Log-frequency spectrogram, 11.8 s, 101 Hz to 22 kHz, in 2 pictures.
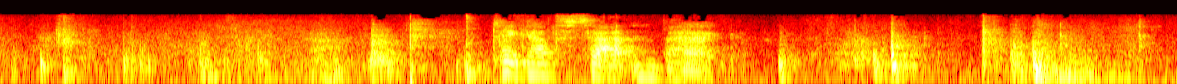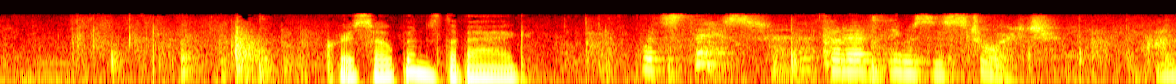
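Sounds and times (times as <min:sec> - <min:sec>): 
speech: 0:02.5 - 0:03.7, 0:07.6 - 0:11.7
top drawer of a large side table pulled open: 0:04.1 - 0:05.9.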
